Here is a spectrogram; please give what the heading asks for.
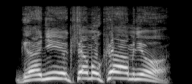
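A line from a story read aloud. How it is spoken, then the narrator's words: Shouting over a storm. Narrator (Russian): заорал я, пытаясь перекричать шум бури и грохот грома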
